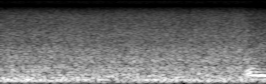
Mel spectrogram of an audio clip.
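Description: A steady rushing noise with a faint low hum underneath, even throughout and without a rhythm.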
